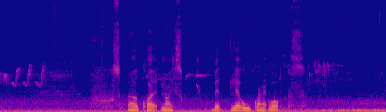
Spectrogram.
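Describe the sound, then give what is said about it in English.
Small birds cheep faintly outdoors over a landscape of bracken, trees, grass, scattered little houses and cattle, thin high chirps at the start and end, while a person speaks briefly over a low breezy background. “Some like crows and birds flying around and birds cheeping.”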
